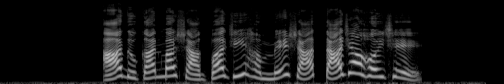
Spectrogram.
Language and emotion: Gujarati, happy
